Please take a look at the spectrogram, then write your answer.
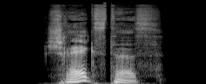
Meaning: strong/mixed nominative/accusative neuter singular superlative degree of schräg
- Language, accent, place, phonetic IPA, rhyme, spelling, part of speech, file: German, Germany, Berlin, [ˈʃʁɛːkstəs], -ɛːkstəs, schrägstes, adjective, De-schrägstes.ogg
